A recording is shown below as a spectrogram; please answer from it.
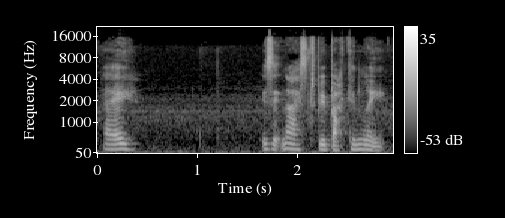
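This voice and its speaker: An actress playing a caring, sentimental middle-aged English daughter in a naturalistic audio drama, tender and conversational. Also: female voice, deep voice, steady tone, measured pace, warm tone, slight background noise.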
